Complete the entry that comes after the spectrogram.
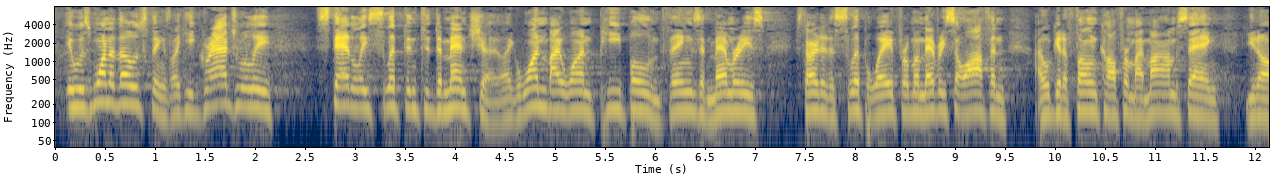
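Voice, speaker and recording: Male American stand-up storyteller, very bright forceful voice on the higher side, conversational delivery, live in a reverberant hall. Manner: conversational, peppered with "like" and "you know". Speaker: stand-up comedian. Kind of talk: comedic personal storytelling to a live audience. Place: theater stage at a live radio show.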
